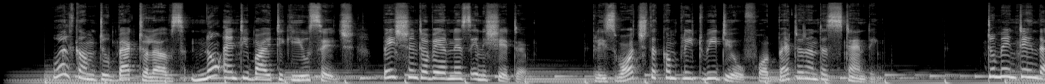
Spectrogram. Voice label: Eng; Bactolav

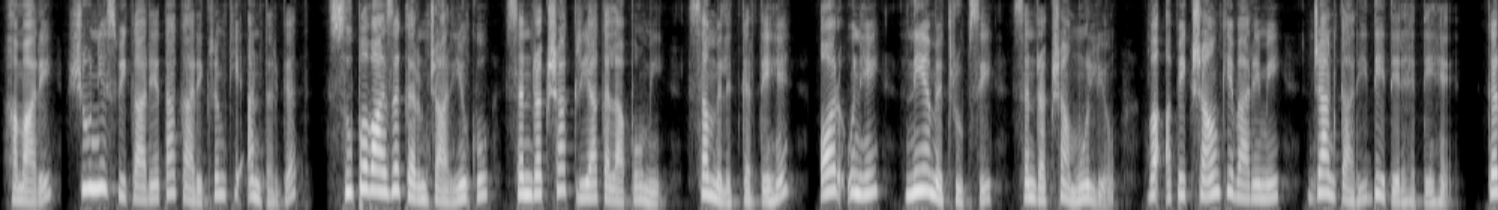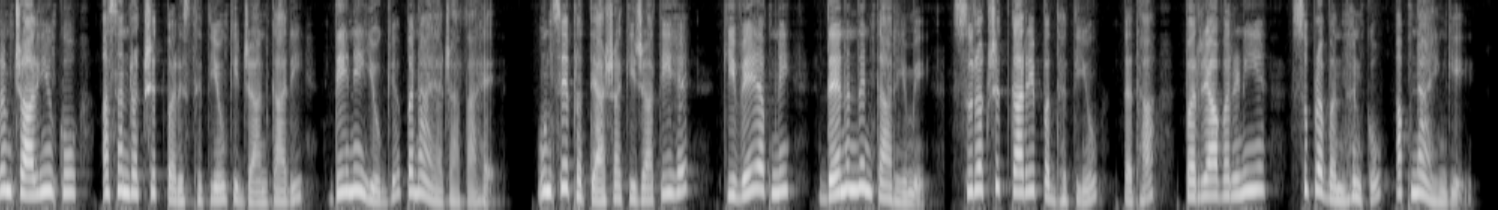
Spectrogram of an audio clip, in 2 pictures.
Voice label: Hindi, Explainer Video

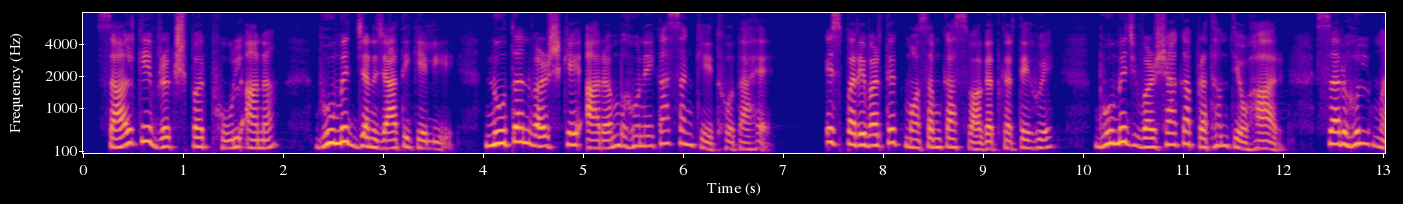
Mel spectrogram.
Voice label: Narration, Hindi

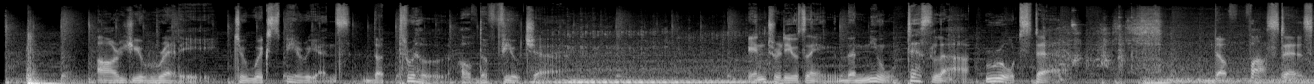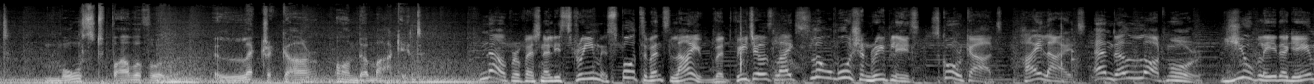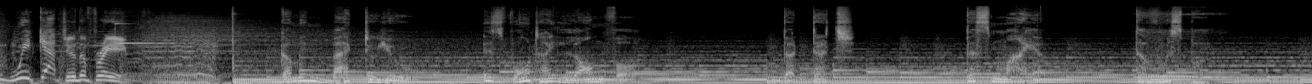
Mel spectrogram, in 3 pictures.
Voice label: Ad English, Hindi and English Voice Over

